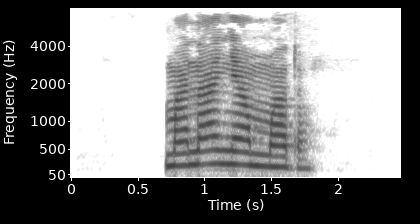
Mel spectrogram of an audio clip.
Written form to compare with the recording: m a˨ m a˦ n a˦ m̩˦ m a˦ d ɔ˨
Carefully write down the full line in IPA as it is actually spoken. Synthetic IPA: m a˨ n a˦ ɲ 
